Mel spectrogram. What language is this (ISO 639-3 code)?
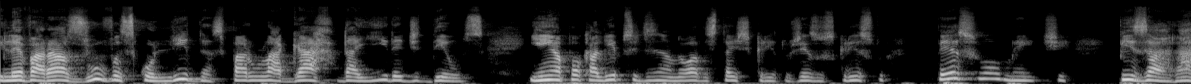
por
